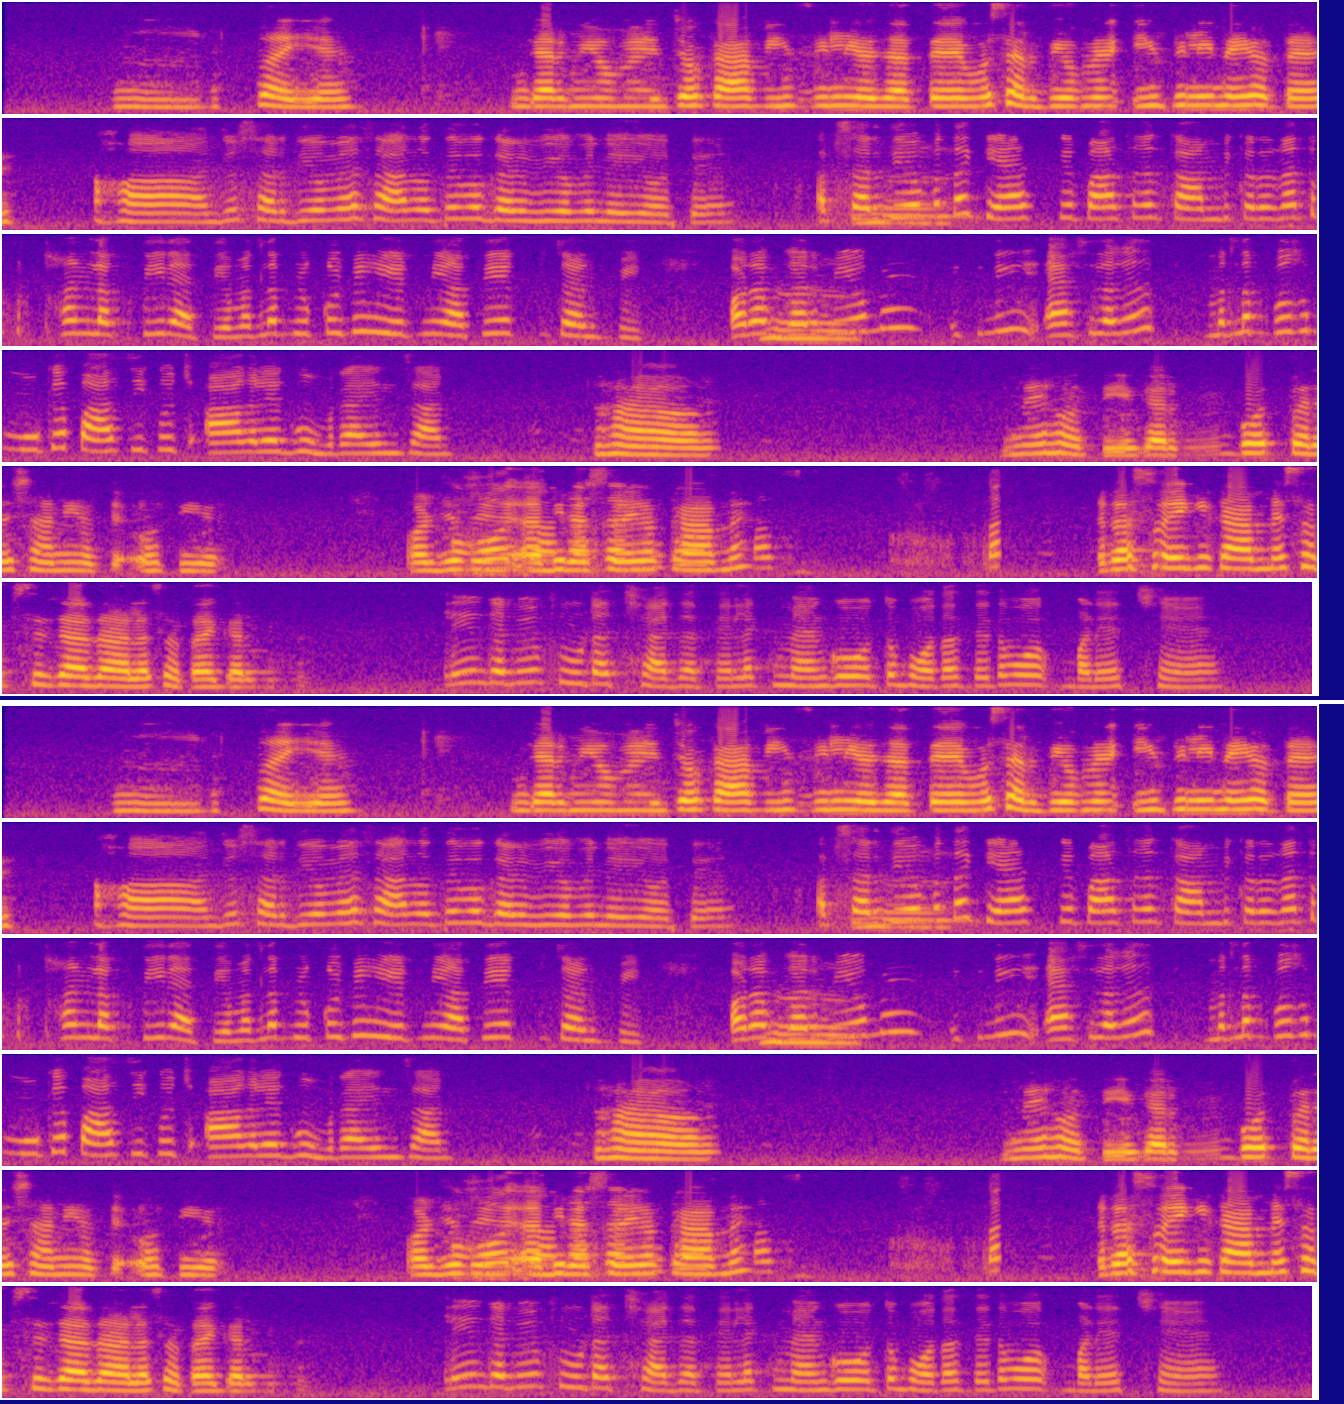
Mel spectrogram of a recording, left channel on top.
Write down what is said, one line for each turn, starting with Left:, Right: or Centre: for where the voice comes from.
Right: ہ صیح ہے گرمیوں میں جو کام ایزیلی ہو جاتے ہے وہ سردیوں میں ایزیلی نہیں ہوتا ہے
Left: ہاں جو سردیوں میں آسان ہوتے ہے وہ گرمیوں میں نہیں ہوتے
Right: ہوں
Left: اب سردیوں میں پتا گیس کے پاس کام بھی کرو نا تو ٹھنڈ لگتی ہی رہتی ہے مطلب بالکل بھی ہیٹ نہیں آتی ہے ایک پرسینٹ بھی اور اب
Right: ہوں
Left: گرمیوں میں اتنی ایسے لگےا مطلب وہ منہ کے پاس ہی کچھ آگ لے گھوم رہا ہے جان
Right: ہاں نہیں ہوتی ہے گرمی بہت پریشانی ہوتی ہوتی ہے اور جیسے
Left: بہت زیادہ
Right: ابھی رسوئی
Left: گرمی
Right: کا
Left: تو
Right: کام ہے
Left: بس ا <unintelligible>
Right: رسوئی کے کام میں سب سے زیادہ آلس ہوتا ہے گرمی میں
Left: لیکن گرمی میں فروٹ اچھے آ جاتے ہیں لائک مینگو تو بہت آتے ہیں تو وہ بڑے اچھے ہیں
